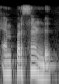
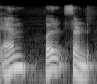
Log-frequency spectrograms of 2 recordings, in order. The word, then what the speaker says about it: ampersand: ये जो एंड का सिंबल होता है इसको एक बार यूज़ करोगे, इसको इम्पर्सेंट कहते हैं, AMPERSAND, एम्परसेंड। इसका स्पेलिंग है AMPERSAND, एम्परसेंड।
